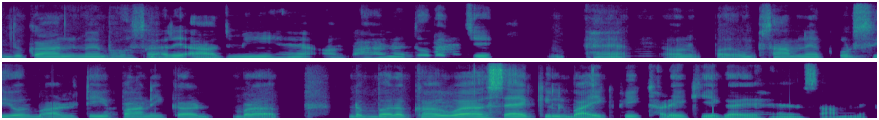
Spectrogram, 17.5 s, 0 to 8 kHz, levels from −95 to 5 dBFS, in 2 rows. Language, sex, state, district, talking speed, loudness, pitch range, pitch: Hindi, male, Bihar, Jahanabad, 115 wpm, -39 LUFS, 110-120 Hz, 115 Hz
